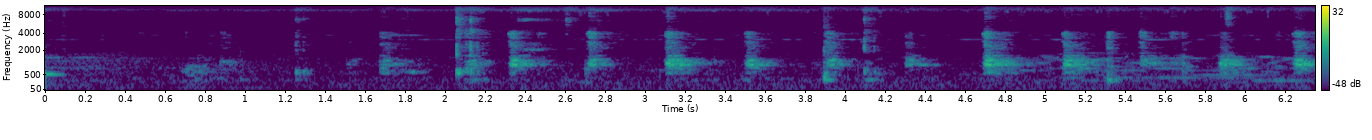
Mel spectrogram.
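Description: Quick footsteps on a concrete floor, faint and even, about three steps a second, starting about a second in.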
